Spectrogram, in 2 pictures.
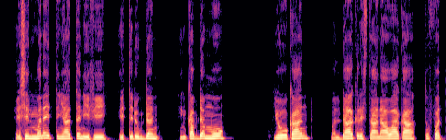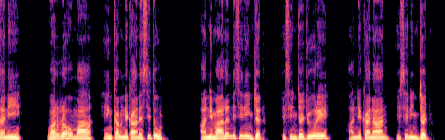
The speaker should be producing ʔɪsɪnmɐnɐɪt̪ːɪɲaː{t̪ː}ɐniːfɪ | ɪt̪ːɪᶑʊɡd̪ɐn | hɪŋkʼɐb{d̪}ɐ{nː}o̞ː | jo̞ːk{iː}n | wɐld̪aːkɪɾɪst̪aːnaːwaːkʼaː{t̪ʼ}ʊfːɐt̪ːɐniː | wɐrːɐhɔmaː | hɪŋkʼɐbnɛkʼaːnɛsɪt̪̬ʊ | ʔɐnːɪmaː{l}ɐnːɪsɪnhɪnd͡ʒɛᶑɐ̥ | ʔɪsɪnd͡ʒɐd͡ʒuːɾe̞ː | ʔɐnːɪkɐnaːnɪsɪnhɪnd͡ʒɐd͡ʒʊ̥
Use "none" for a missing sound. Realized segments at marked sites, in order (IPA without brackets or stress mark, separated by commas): t̪ː, d̪, mː, aː, t̪, l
